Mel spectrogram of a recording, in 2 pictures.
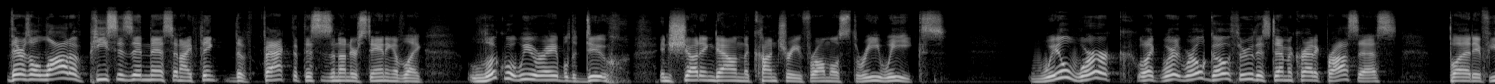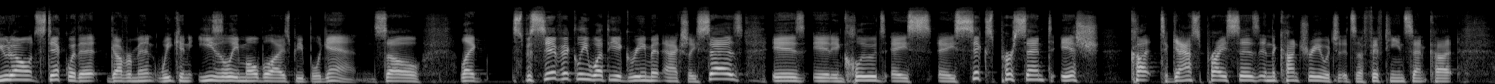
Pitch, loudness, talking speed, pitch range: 175 Hz, -21 LUFS, 175 wpm, 155-200 Hz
